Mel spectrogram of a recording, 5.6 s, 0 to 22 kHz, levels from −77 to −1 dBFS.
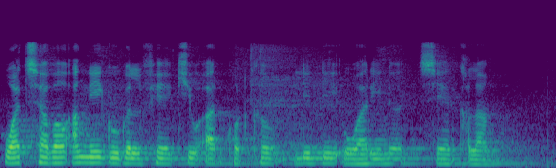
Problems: constant background noise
